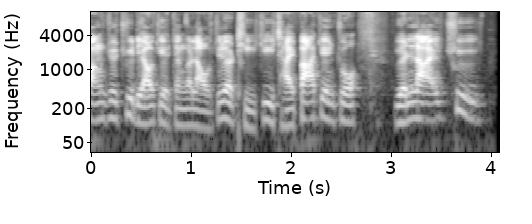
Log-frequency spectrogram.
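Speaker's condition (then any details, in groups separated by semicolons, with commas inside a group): Hearing impairment, high-frequency hearing loss, mild; uses hand signals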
